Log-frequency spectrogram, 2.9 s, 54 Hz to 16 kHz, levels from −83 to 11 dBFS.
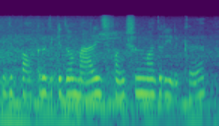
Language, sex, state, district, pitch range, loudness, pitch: Tamil, female, Tamil Nadu, Kanyakumari, 205-235 Hz, -14 LUFS, 230 Hz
